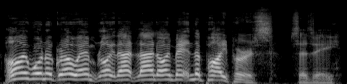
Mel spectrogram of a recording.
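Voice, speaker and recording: Man doing a whiny young lad, high and pushy, sounds a bit off-mic. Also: wildly swooping pitch, moderate pace, sharp tone, no echo, clean studio sound, full character voice. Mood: frustrated. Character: young male lad, eager and frustrated.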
